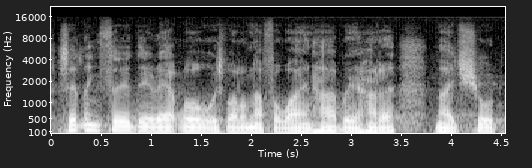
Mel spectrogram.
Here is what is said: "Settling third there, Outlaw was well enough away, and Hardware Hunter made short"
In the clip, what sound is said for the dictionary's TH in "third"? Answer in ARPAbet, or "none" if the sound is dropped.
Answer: TH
